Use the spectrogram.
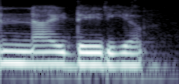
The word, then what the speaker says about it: Cnidaria: इसमें सी साइलेंट है तो आपने एन का साउंड देना है, नाइडेरिया, ठीक है।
